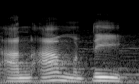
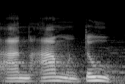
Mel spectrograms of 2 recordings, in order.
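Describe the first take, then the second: First: The word ends with an i vowel. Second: The word ends with a u vowel. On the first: "kasrohnya an'amti ... itu salah" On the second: "Nah itu salah"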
